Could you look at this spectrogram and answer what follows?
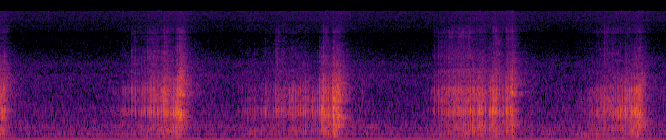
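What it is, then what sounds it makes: Fabric-covered storage box being scratched. Long silver-painted nails scratch the fabric surface of a large pink patterned fabric-covered box or ottoman, rigid and likely hollow, lying on purple cloth. Four raspy scratching passes each swell up over about half a second and cut off sharply, with a midrange scratchy texture and quiet pauses between them.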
